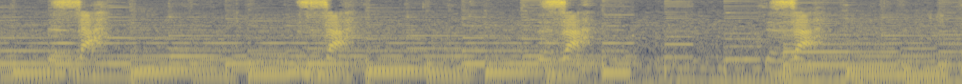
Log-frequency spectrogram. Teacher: konsonan lamino-alveolar geseran bersuara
